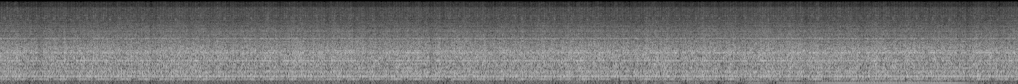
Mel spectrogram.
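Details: BMW E46 with M52TUB25 engine, VANOS disconnected during a test for a grinding noise suspected from the VANOS, worst at startup: smooth, steady idle hum with a constant whirr, no grinding and no RPM dip.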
